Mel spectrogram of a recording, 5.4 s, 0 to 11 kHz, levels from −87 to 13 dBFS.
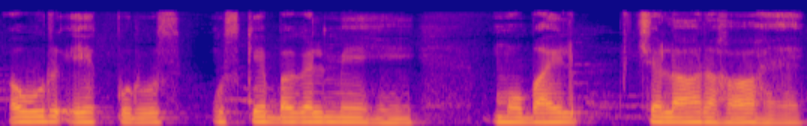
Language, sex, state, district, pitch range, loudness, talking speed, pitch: Hindi, male, Uttar Pradesh, Saharanpur, 120-130 Hz, -17 LUFS, 120 wpm, 125 Hz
